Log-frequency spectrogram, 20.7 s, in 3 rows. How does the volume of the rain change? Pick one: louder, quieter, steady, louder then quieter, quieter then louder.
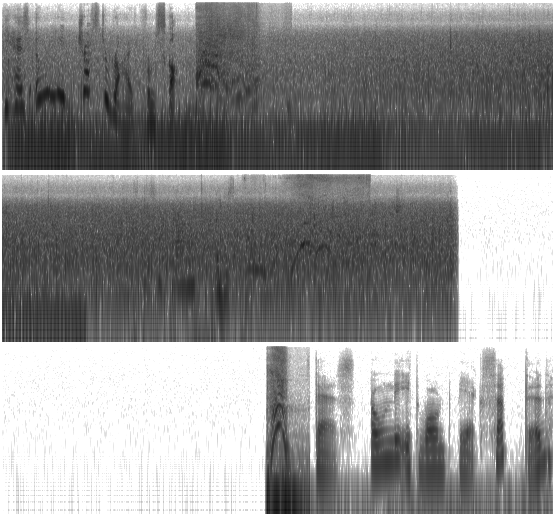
louder.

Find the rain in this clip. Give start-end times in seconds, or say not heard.
0.0-12.6.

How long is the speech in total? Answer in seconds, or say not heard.
7 s.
